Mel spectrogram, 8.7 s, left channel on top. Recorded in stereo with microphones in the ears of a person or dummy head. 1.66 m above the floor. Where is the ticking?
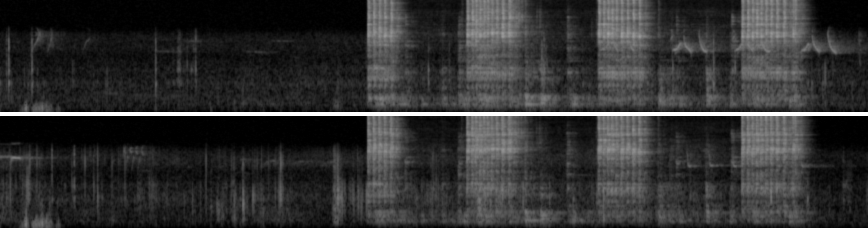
30° right (ahead or behind), 1.9 m.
